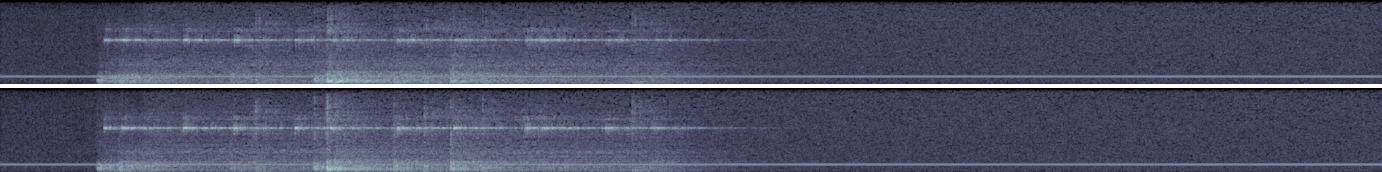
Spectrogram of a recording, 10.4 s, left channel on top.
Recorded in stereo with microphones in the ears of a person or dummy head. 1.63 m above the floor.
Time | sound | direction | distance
0.7 | keys jangling | 20° right (ahead or behind) | 3.5 m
